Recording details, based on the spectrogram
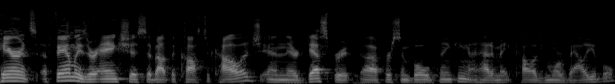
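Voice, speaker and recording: In a very clean recording with a silent background, a man with a New England accent talks very fast at medium pitch, with ordinary pitch variation. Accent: Yankee. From New Jersey. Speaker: higher education policy expert, incoming system official. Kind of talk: presentation to a board. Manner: many fillers and repetitions.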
